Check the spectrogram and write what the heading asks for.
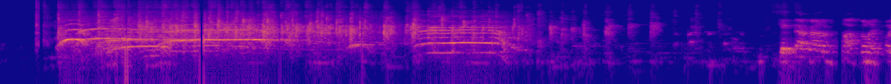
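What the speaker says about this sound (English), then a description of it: "Keep that round of applause going for your sacrificial." Poetry slam audience at The Berkeley Slam applauding and cheering loudly for several seconds, with whoops and voices over the clapping, then fading as a host's voice takes over near the end.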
